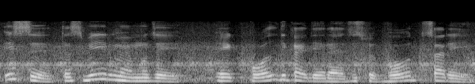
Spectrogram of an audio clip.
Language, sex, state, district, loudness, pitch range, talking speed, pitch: Hindi, male, Rajasthan, Bikaner, -15 LUFS, 145-185 Hz, 165 wpm, 160 Hz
